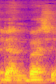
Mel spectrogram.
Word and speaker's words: Donbas: Ya sejak 2014 tuh dia nggak pernah main di stadion kandangnya dia di Donbas Arena bacanya Donbas ya. Oh itu kalau di Ukraina bacanya Donbas Arena.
